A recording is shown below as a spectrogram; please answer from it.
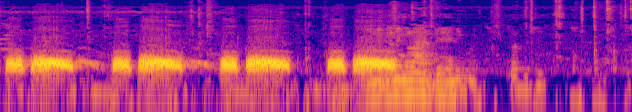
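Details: Female spotted dove calling to a male, a recording meant to draw out birds. Gruff coos in paired short-long notes, each ending with a soft falling tail, repeated about four times. The last coo runs into a low, ringing harmonic sound.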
